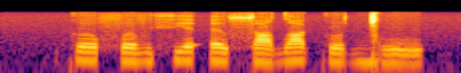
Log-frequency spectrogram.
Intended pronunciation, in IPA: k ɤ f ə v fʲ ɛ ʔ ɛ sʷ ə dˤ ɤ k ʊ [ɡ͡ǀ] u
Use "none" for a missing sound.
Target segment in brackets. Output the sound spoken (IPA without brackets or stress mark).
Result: ɡ͡ǀ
